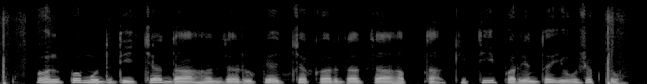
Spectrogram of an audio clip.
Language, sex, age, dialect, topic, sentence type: Marathi, male, 46-50, Northern Konkan, banking, question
